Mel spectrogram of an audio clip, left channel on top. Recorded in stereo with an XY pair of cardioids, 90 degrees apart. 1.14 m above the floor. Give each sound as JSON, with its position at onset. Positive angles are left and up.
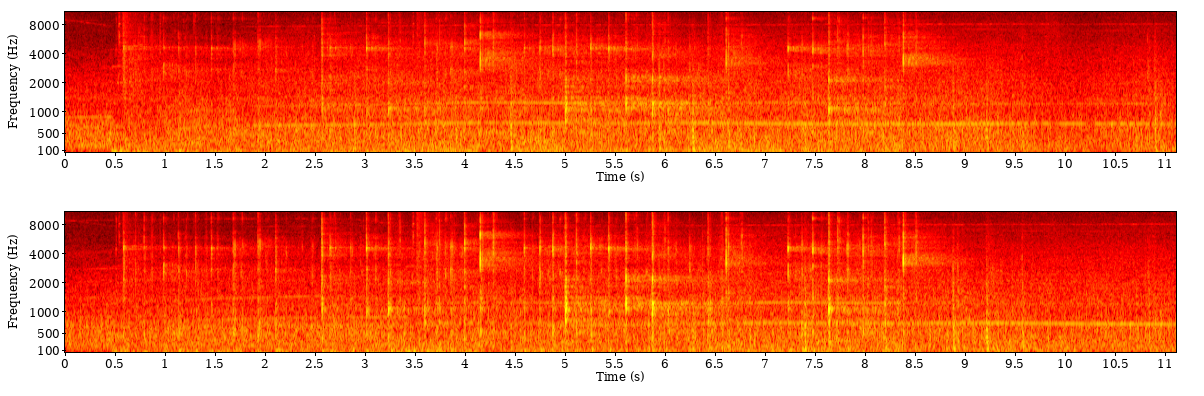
{"t": 0.5, "sound": "typing on a keyboard", "azimuth_deg": -50, "distance_m": 0.6}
